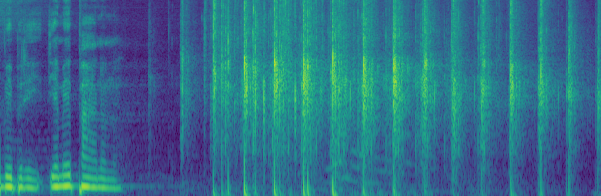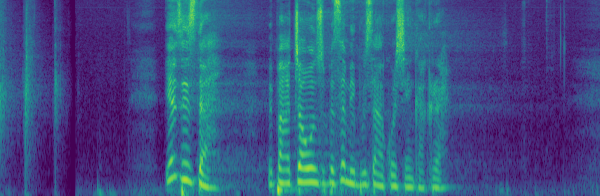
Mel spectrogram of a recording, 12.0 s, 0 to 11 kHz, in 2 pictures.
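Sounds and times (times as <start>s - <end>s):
hands clapping: 1.5s - 6.7s.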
